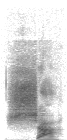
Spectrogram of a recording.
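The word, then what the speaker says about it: siya: It's sha sha. The s i y combination makes the sha sound in tagalog.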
